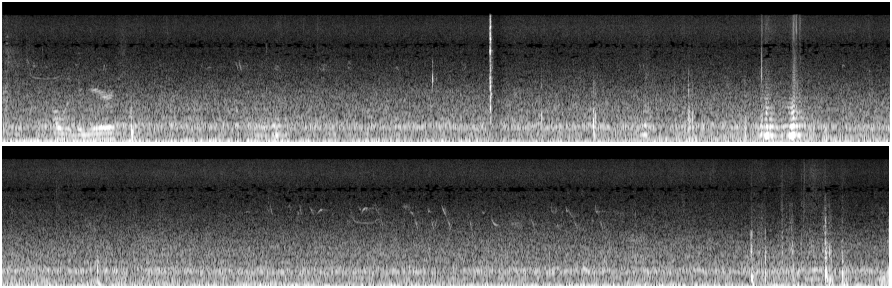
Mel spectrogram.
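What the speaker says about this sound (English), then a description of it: "we got a lot of bees in this box" Honey bees buzzing in a dense, continuous swarm as hives are split and brood frames shaken into a box outdoors, a steady drone with a few sharp knocks and faint voices in the background.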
